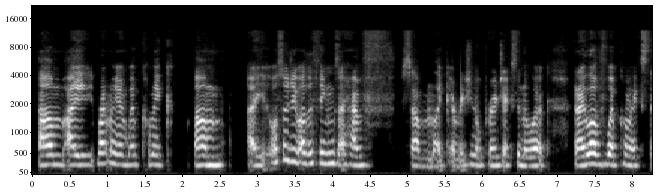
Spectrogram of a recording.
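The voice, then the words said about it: Australian accent. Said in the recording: “I live in Australia, as you can tell, and as ... can tell from my accent.”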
